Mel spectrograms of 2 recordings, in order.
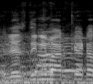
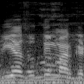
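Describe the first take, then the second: First: The name is clipped into a shorter local form. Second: The name is said in its full form. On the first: This is how local people say it. "চট্টগ্রামের মানুষরা উচ্চারণ করেন রেজদিনী market." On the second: This is the name's standard form. "Basically এটা রিয়াজউদ্দিন market"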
